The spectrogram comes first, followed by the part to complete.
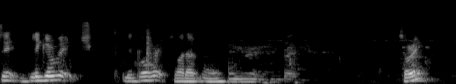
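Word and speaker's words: Gligorić: This is another short game against, I don't know how to pronounce it, Gligorich, I don't know. Sorry? Gligorich.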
